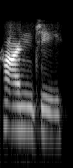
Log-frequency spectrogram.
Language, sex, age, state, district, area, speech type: Punjabi, female, 45-60, Punjab, Fazilka, rural, conversation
